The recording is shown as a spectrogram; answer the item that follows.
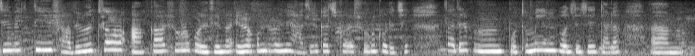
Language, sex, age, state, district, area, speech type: Bengali, female, 18-30, West Bengal, Uttar Dinajpur, urban, spontaneous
